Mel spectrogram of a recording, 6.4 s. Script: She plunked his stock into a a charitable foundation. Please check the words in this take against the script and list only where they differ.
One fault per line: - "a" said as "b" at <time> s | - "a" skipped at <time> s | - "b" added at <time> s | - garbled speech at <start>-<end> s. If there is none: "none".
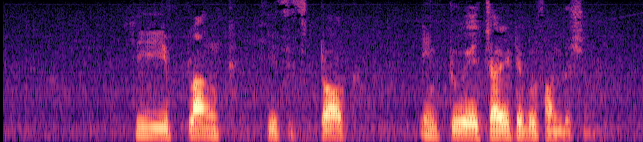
- "She" said as "He" at 1.4 s
- "a" skipped at 4.8 s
